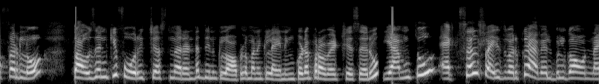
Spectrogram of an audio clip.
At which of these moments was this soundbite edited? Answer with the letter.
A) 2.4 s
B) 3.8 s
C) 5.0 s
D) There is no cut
B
